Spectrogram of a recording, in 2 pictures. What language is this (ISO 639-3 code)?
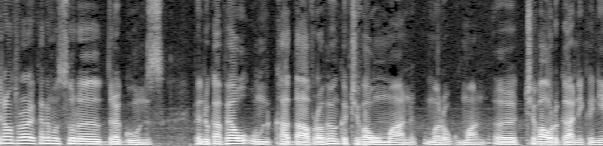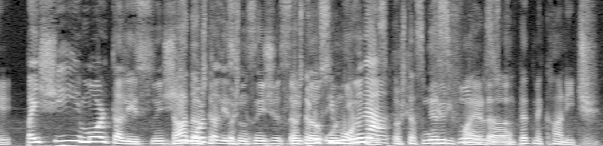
ron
